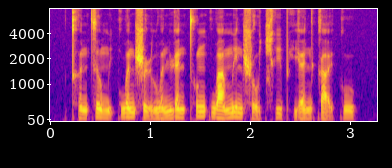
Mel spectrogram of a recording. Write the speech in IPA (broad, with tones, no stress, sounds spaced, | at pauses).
kʰ ə˨˦ n t͡s ɹ̩˥˨ m ḭ˨˩ k w ə˦ n ʂ ɻ̩˨˩ l w ə˨˦ n ɥ ɛ˥˨ n t̪ʰ ʊ˦ ŋ k w ä˨˦ m i˥˨ n ʂ o̰˨˩ ʊ̯ t͡ɕʰ i˥˨ pʰ j ɛ˨˦ n k a̰˨˩ ɪ̯ k u˥˨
